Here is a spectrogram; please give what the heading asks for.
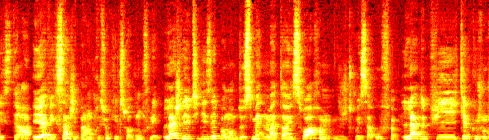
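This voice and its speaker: A woman in her thirties from France, casually reviewing beauty products in a chatty, repetitive way with frequent hesitations. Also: mid-range voice. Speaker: beauty vlogger. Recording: roomy sound from a distance.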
